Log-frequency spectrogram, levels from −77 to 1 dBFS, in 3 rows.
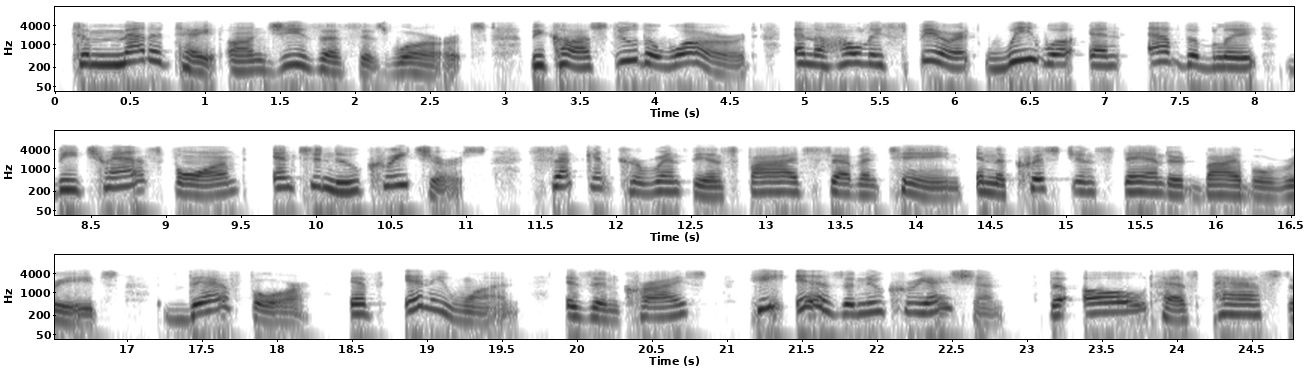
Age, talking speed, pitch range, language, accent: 50-69, 110 wpm, 160-250 Hz, English, American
